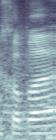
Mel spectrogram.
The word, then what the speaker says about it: chuppah: The UPA, how do you pronounce that? Chuppah.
